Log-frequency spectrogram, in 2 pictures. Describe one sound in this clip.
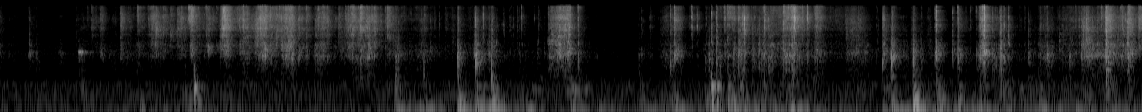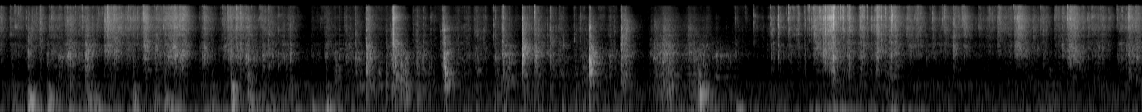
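Foil card wrappers crinkle and rustle close by.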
